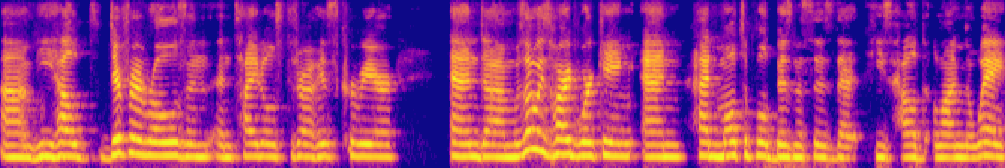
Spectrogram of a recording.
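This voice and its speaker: On a very clean recording with a silent background, a woman speaks at a moderate pace in a monotone, flat intonation. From Canada, French-speaking, born in West Africa. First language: French. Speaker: nurse and career coach. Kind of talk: podcast interview.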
